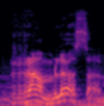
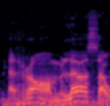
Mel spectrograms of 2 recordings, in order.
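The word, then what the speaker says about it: Ramlösa: you pronounce it ramusa if you did pronounce it ramlosa then you pronounce it correctly there's a lot of sweets who actually pronounce it R Losa which would make sense because there's only one M but it's actually pronounced Ram Losa as if it were two M's in there don't ask me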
